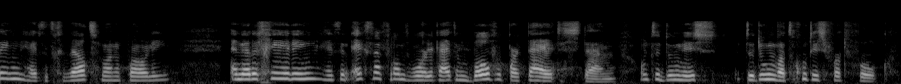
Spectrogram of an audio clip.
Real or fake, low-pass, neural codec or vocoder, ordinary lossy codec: fake; none; codec, 16 kHz, 4 kbps, FreqCodec, smaller model; none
